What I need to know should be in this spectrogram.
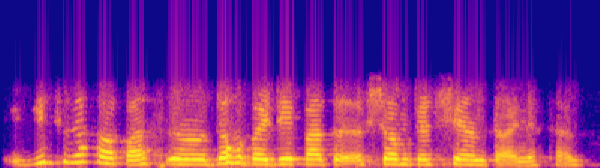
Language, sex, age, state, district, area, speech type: Kashmiri, female, 30-45, Jammu and Kashmir, Budgam, rural, conversation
